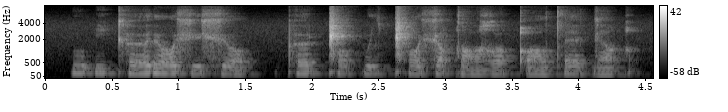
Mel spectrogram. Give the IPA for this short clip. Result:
u ʔ i kʰ œ ɾʲ ɔ xʲ ɵ xʲ ɔ | pʰ œ ǁ ɔ p u lʲ ǁʰ ɔ xʲ u q ɾ ɑ ʁ u qʼ ɔ tʼ ɛ ɡ æ q

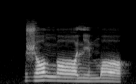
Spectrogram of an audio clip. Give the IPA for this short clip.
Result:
ʒ ɔ ŋ ɔː lʲ e m ɔ

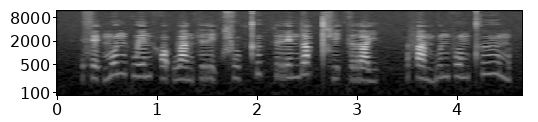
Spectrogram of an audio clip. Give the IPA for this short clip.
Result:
s e˨˩ ʔ m o˥˩ n k w e˦˥ n h ɔ˨˩ ʔ w a˨˩ n k r i˨˩ ʔ t͡ɕʰ uː˨˩ k̚ tʰ ɯ˥˩ k̚ p r e˦˥ n d a˥˩ p̚ t͡ɕʰ i˨˩ t̚ k r a˧ j | f a˨˩ m b u˧ n f o˧ m tʰ ɯː˥˩ m

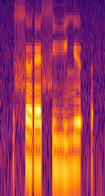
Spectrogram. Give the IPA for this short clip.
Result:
s ə ɾ ɛ s i lʲ ə ʔ

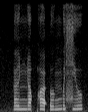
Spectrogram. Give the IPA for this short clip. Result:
œ ɲ œ qʷ œ ʔ ʊ ŋ ʊ sʲ u

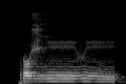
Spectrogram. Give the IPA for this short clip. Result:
ɾ o ʒ ɣ iː β iː

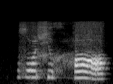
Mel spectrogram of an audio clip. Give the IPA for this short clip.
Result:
zˤ u ɕ ʊ x h ɑ

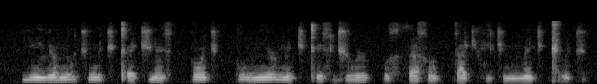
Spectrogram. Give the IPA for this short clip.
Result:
j ĩ lʲ ɔ n u t͡ʃ ŋ ʊ t͡ʃ kʼ ɛ t͡ʃ j ɛ̃ x kː ɔ̃ t͡ʃ kː u ŋ ĩ ɹ m ẽ t͡ʃ kʼ e x d͡ʒ u ɹ pː ʊ x θ a x ɔ̃ kː a t͡ʃ fʲ e t͡ʃ mː ɛ̃ t͡ʃ ɡ͡ǁ o t͡ʃ

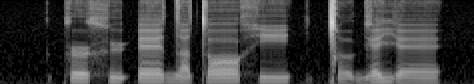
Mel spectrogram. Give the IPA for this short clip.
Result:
k ə˞˥ x ʉ˥ ʔ ɛː˥ d a˨ t ɔː˥ x i˥ | ǀ ɤ˩ ɡ ɛ˥ j ɛ˨

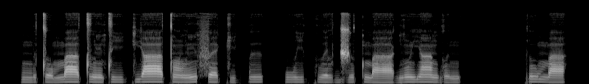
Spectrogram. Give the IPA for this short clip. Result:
m ɨ˨ t o˨ m aː˦ t l ĩ˧ t iː˧ k j aː˦ t ɔ̃˧ l ĩ˦ f ɛ˧ k i˨ k͡p ɨ˦ | w i˧ kʷ e˧ l d͡ʒ u˧ t m aː˨ ɡ ũ˦ j ã˦ ɡʷ ɨ˨ n | ɾ u˦ m a˧

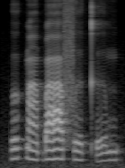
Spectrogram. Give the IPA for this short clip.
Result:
ɵ k͡p ã ɓ a f ɘ kʼ ɘ m

